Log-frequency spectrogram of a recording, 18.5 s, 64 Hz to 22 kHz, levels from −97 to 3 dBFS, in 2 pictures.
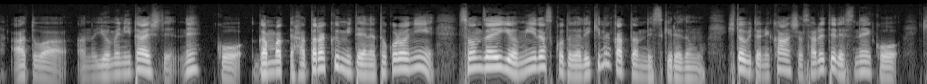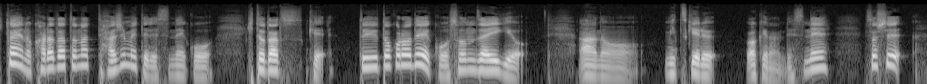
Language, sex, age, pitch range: Japanese, male, 20-39, 120-185 Hz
